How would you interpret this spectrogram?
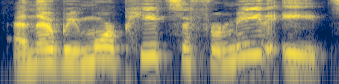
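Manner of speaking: put-on little boy cheering about extra pizza; excited cry. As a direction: cheer it out while clapping. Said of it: "Sammy cried, clapping his hands".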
